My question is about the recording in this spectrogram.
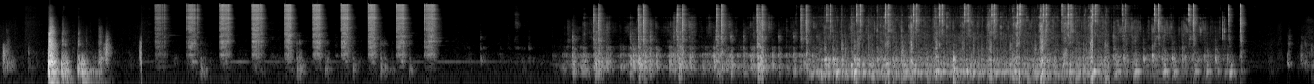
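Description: Hand-crank bench drill press being cranked: a thump about a second in, then a steady series of ratchet clicks a little under two a second. From about eleven seconds the clicking comes faster over a steady gear whir as the bit drills, stopping just before the end.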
